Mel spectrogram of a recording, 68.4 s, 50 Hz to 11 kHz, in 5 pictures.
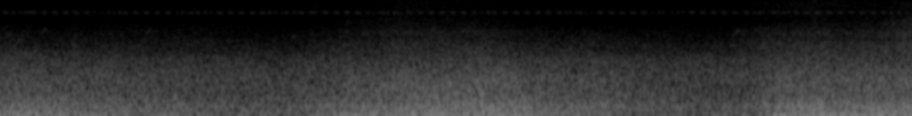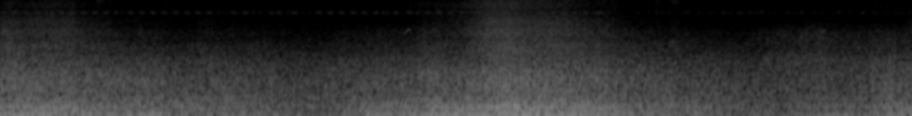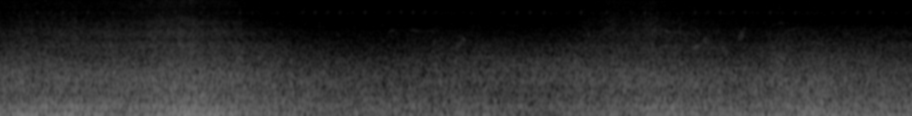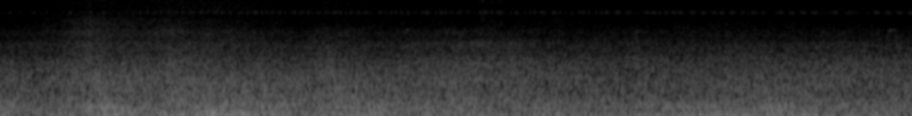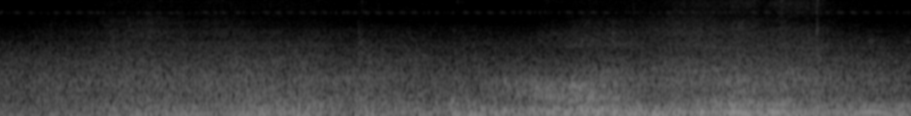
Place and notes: Traffic Sound, On the coast, Sound of the waves
Zoom H2n MS +XY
